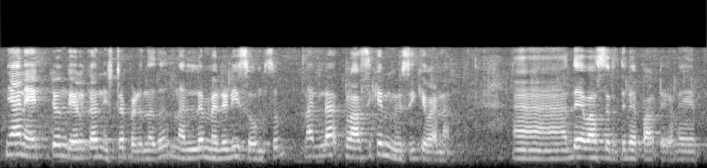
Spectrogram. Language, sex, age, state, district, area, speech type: Malayalam, female, 45-60, Kerala, Pathanamthitta, rural, spontaneous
